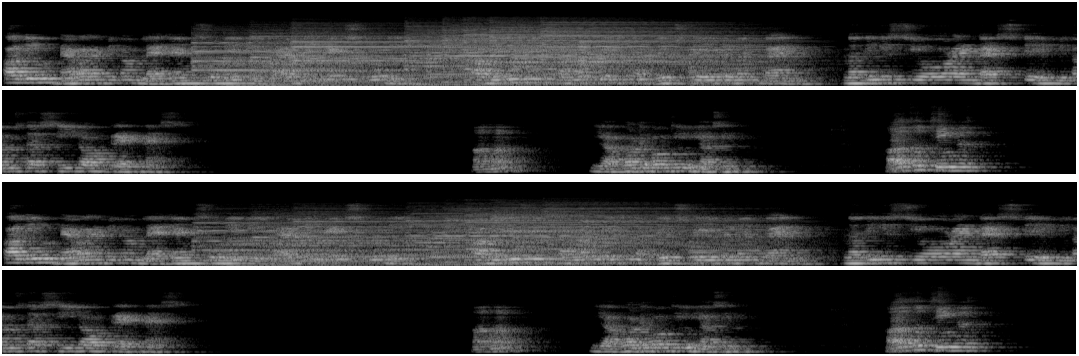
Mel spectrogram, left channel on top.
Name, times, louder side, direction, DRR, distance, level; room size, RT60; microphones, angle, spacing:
voice 1, 0.0-4.2 4.7-8.1 8.4-12.5 16.6-18.2, equal, 20° left, -5 dB, 0.7 m, -29 dB
sound 1, 1.9-8.1, left 3 dB, 60° left, 0.4 m, -31 dB
voice 2, 15.4-15.9 19.6-20.4, left 1 dB, 15° right, -8 dB, 0.6 m, -29 dB
3.2 x 2.5 x 2.3 m, 0.88 s
head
